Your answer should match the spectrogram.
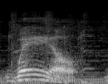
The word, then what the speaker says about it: whale: 说 whale, 鲸鱼这个单词的时候，别忘了字母 L 的发音方式。对了，就是咱们已经说过很多次的，把舌尖放到上齿背后顶住，喉咙发出声音。 Whale, whales. Mammals, M-A-M-M-A-L-S, mammals, 就是咱们说的哺乳动物。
